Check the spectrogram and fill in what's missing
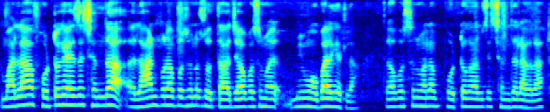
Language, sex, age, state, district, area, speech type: Marathi, male, 18-30, Maharashtra, Ratnagiri, rural, spontaneous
